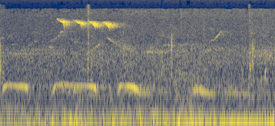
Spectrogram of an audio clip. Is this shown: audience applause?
no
